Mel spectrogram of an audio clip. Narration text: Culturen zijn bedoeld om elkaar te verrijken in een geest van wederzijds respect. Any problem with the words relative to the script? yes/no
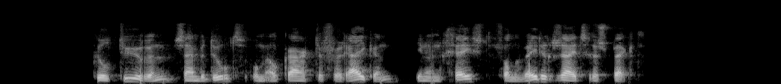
no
